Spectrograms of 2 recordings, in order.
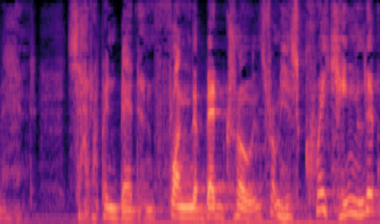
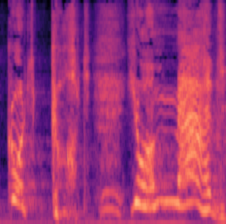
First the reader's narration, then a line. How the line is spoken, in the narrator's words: he cried, gasped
